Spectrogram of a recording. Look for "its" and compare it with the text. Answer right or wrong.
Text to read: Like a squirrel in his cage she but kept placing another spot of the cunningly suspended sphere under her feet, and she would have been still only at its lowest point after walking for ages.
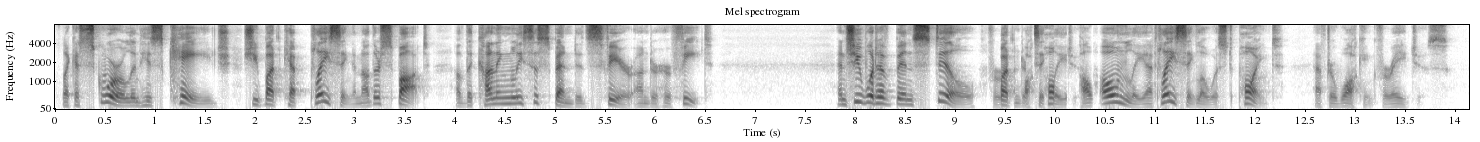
wrong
